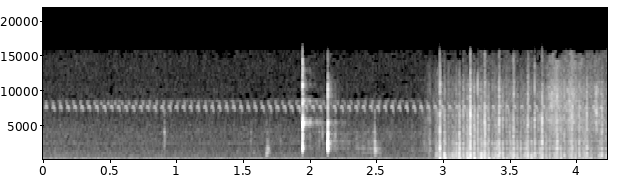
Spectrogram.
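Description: A dog-training clicker snapping twice, press and release, about two seconds in, marking the pointer's stop. About a second later a thrown homing pigeon takes off with rapid wing flapping.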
